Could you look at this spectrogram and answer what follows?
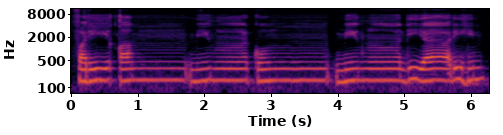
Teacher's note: تنوین کے بعد میم ہے حروف یرملون میں سے، تو یہاں پہ جو ہے ادغام ہوا جی۔ اس طرح یہ جو آگے نون ساکن ہے اس کے بعد کاف حروف اخفا میں سے ہے، اس لیے یہاں پہ غنہ کیا۔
